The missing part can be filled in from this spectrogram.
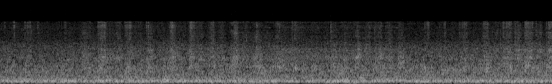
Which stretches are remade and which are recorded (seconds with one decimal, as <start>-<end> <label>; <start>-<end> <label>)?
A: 0.0-2.3 recorded; 2.3-4.0 remade; 4.0-5.5 recorded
